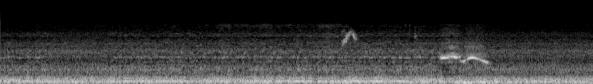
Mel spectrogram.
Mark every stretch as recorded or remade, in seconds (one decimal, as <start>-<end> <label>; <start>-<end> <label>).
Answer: 0.0-0.5 remade; 0.5-1.1 recorded; 1.1-4.6 remade; 4.6-5.9 recorded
